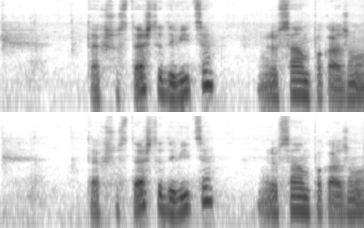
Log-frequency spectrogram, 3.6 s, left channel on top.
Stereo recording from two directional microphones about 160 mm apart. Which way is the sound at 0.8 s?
25° right (ahead or behind).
